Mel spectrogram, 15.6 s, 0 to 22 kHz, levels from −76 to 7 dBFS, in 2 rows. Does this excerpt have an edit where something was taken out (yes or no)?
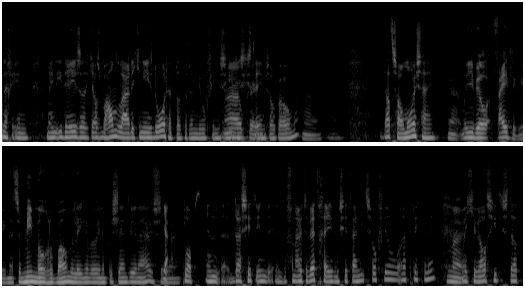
no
